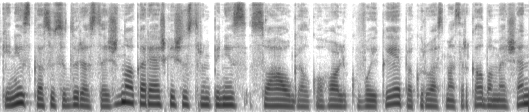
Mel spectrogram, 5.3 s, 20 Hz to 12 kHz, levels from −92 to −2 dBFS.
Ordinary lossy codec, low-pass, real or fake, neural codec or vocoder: MP3, 96 kbps; 10.8 kHz; real; none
